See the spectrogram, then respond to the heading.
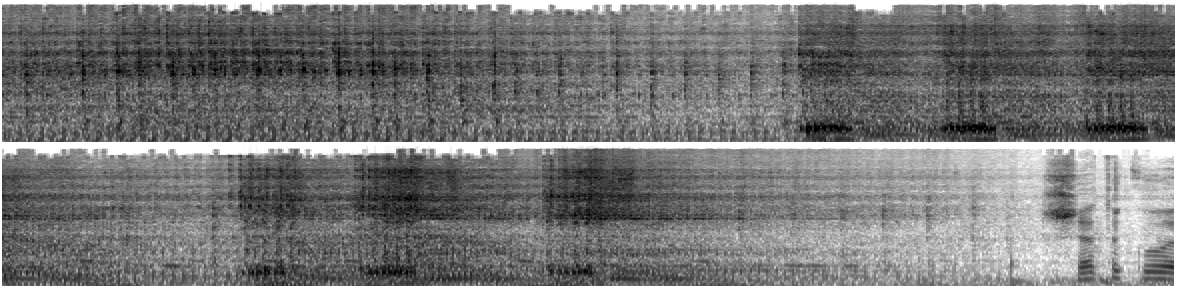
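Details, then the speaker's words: Alfa Delta moped two-stroke that won't hold idle, smokes, chokes and won't gain speed: rough surging, stumbling uneven bursts never holding revs; worn piston and cylinder with a piece broken off, found on teardown. "Мопед Альфа дельта давиться, дохне, не хоче набирати скористь."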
